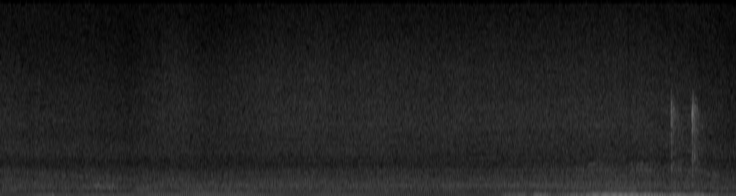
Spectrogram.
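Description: A twin cam car engine climbing a mountain road hums steadily under load, rising in pitch as it revs and shifts near the end, with no talk.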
